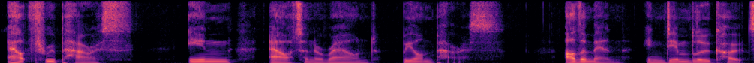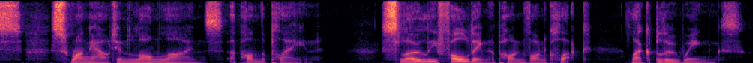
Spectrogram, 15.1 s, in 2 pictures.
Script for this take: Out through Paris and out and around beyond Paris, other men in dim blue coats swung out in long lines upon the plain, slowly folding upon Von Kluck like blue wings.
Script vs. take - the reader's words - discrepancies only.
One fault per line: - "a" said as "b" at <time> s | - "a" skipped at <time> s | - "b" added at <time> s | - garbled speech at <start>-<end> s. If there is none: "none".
- "and" said as "in" at 1.9 s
